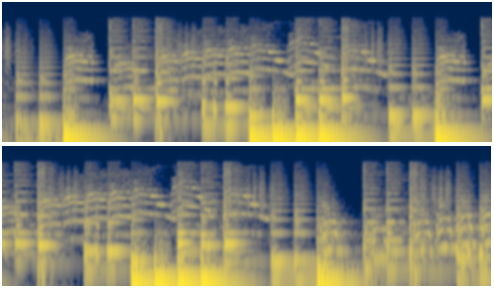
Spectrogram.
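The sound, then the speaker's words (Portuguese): Pitched cat meows, added to a video game remake's music, play a bouncy, repeating melody over steady low bass notes, the meows stacked in quick rhythmic phrases that loop several times. The sound is loud, with no talking. “Ah, bora pegar uns miados e latidos e bota aí na música.”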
